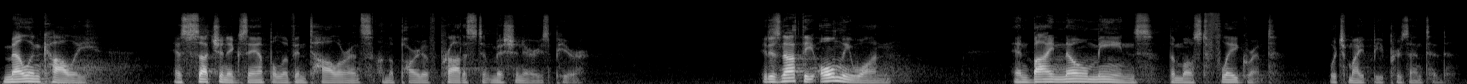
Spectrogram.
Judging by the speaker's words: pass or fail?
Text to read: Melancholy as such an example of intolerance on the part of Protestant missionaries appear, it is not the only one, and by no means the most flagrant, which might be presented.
pass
